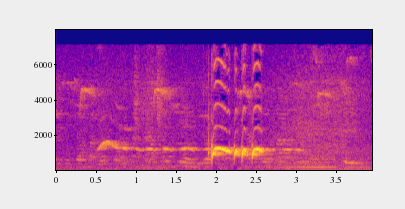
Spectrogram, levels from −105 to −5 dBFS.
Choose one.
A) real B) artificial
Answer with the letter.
A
